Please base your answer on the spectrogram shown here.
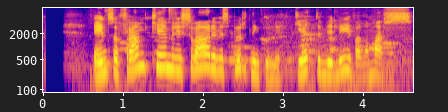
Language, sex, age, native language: Icelandic, female, 40-49, Icelandic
